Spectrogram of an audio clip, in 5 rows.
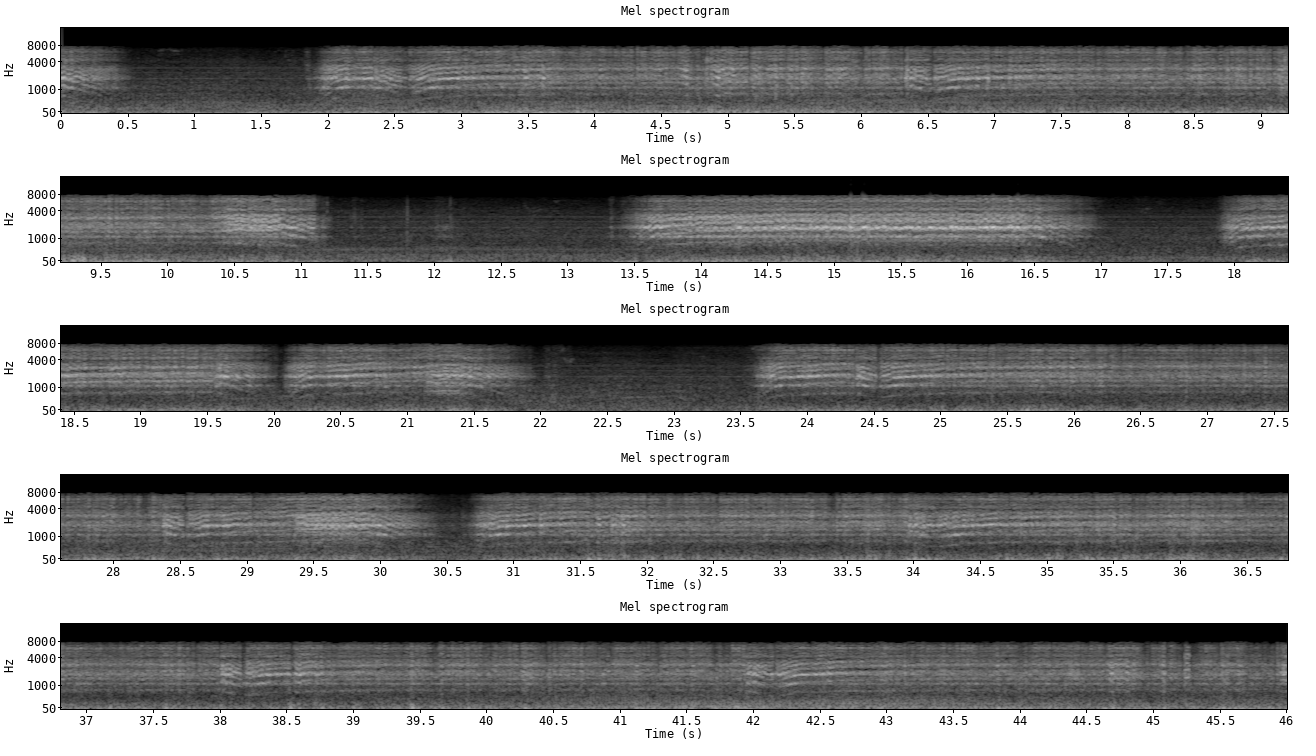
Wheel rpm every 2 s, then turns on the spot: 50, 130, 200, 170, 190, 100, 30, 180, 100, 140, 80, 10, 150, 200, 180, 120, 190, 170, 200, 180, 190, 170, 200.
none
